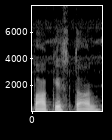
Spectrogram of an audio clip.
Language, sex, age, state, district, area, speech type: Hindi, male, 18-30, Madhya Pradesh, Jabalpur, urban, spontaneous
